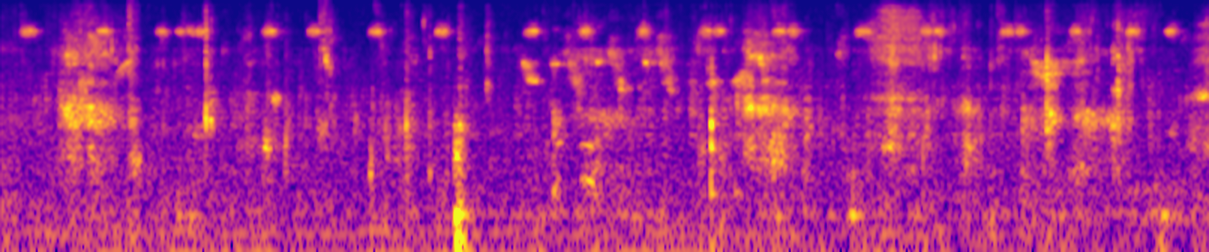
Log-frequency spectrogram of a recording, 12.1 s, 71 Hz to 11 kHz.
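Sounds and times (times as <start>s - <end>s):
fingers squishing rice on plates: 0.2s - 12.0s
wet chewing and lip smacking: 0.4s - 5.5s, 7.0s - 12.0s.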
